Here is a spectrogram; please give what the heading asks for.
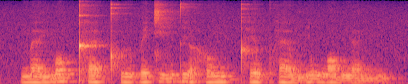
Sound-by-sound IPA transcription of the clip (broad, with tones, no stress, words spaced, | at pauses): mɛː˩˧jmoː˥˨p̚ kʰɛː˧˩k̚pʰɯː˩pe˧˥ t͡ɕiː˧˥t̪i˧˩ə̯ ho˧ŋi˧˩k̚ pʰe˧˩wpʰɛː˧˩wji˥˨w ŋɔː˧˩mŋɛː˩ŋji˩˧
